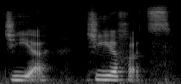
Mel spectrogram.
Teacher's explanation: the D in dia is pronounced like a J or a G sound, especially in Ulster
